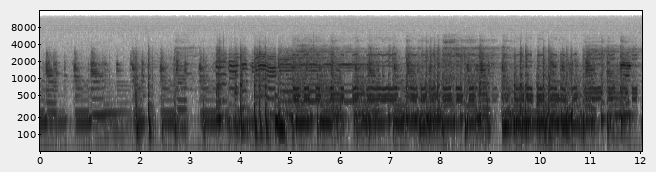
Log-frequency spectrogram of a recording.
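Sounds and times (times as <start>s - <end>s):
bass guitar: 0.0s - 12.0s
electric guitar chords: 0.0s - 12.0s.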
